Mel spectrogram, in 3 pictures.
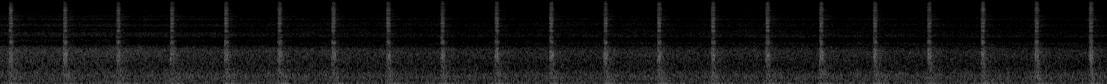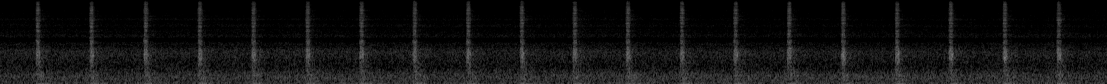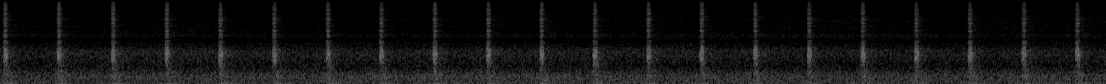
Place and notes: Green Ln, Malton, UK - field irrigation system ...
field irrigation system ... parabolic ... Bauer SR 140 ultra sprinkler to Bauer Rainstar E irrigation unit ... standing next to the sprinkler ... as you do ...
England, United Kingdom, 21 May 2020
